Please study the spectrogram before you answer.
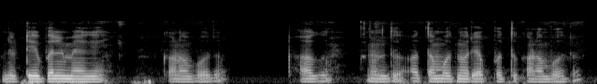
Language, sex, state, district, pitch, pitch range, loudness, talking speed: Kannada, male, Karnataka, Koppal, 130 Hz, 125-135 Hz, -20 LUFS, 100 wpm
